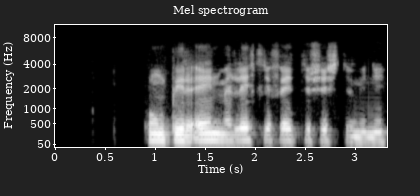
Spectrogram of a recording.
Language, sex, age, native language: Icelandic, male, 14, Icelandic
